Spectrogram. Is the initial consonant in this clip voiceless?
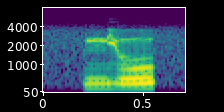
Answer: no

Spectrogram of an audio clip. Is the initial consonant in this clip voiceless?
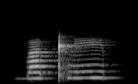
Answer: no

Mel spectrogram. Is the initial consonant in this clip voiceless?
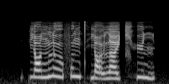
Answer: yes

